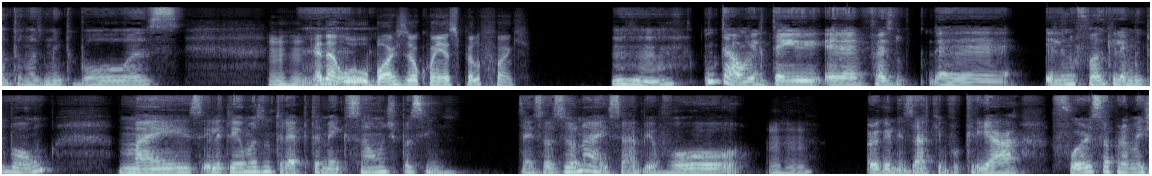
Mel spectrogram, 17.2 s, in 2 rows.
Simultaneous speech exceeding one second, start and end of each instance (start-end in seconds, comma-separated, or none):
none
